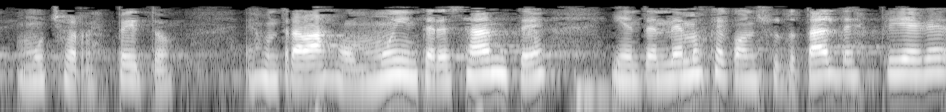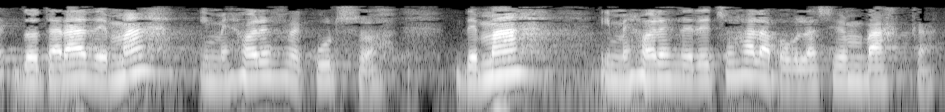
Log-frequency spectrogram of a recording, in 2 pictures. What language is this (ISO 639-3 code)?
spa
